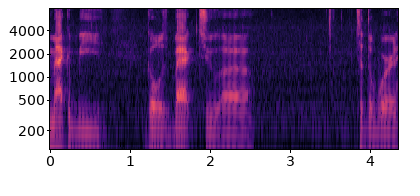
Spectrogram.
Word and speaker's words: Maccabee: But that's how Makwabat, you know, is how you would say it in the Hebrew. But in the Greek, you know, it was, you know, when they translated it back to English, they pronounced it Maccabee. All right, with two C's instead of the Q sound.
